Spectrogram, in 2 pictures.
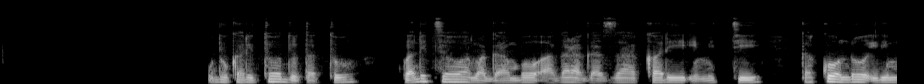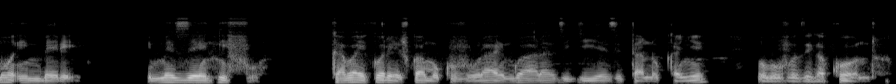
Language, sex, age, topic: Kinyarwanda, female, 25-35, health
